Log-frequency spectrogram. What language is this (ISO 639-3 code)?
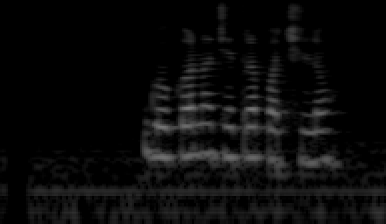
nep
